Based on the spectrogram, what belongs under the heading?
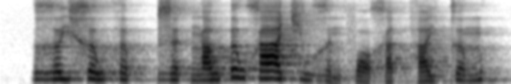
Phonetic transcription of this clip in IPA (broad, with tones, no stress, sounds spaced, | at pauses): ɣ ə˨˦ j x ə˨˦ w h ə˨˩ p̚ | z ə˨˩ t̚ ŋ a˨˦ w ʔ ə˧ w x aː˧ t͡ɕ ṳ˨˩ ɣ ə̰˧˨ n f ɔ˧˩ x a˨˩ t̚ h a˨˦ j k ə˨˦ m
